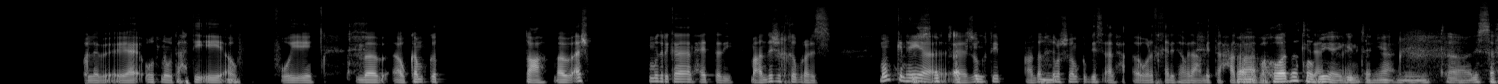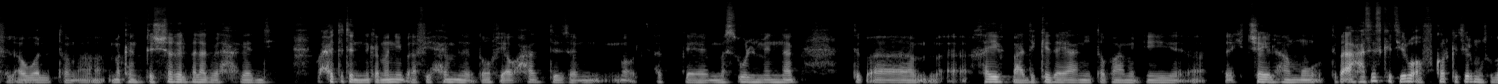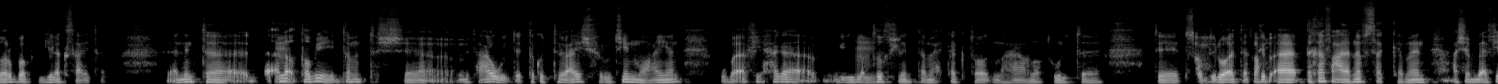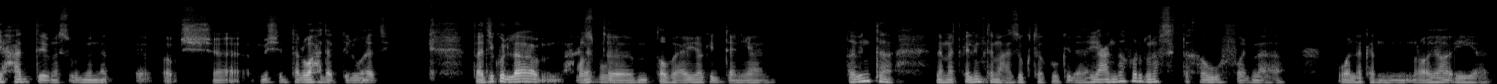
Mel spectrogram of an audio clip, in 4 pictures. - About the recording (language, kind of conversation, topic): Arabic, advice, إزاي كانت بداية رحلة الأبوة أو الأمومة عندك، وإيه اللي كان مخليك حاسس إنك مش جاهز وخايف؟
- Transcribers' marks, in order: tsk; in English: "روتين"; tapping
